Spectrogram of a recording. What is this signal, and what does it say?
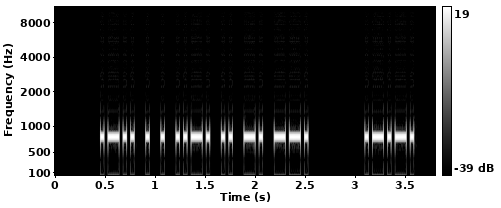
Morse code, heard as a keyed tone, about 32 wpm, 800 Hz. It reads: LEEFING <AR>
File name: Ls / Single L m3s / Single L Prefixe 3x2 Twice @30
